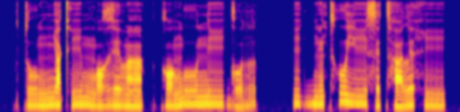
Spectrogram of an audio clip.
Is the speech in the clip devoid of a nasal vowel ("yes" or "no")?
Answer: no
